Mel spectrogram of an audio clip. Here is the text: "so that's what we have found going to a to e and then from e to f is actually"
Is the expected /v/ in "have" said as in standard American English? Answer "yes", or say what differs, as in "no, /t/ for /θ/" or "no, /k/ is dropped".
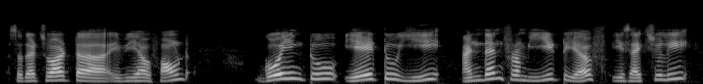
yes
